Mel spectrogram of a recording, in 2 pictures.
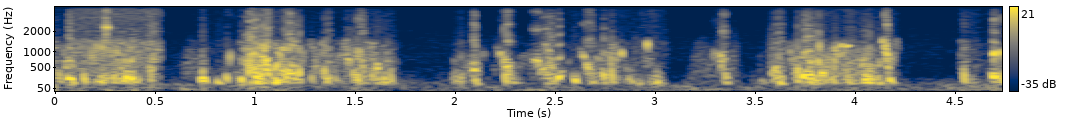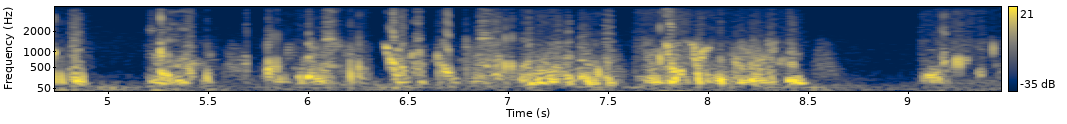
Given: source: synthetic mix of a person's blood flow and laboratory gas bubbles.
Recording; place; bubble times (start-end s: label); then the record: Doppler ultrasound of blood flow; subclavian vein
0.00-0.53 s: bubbles
0.69-1.73 s: bubbles
1.98-2.15 s: bubbles
2.19-3.07 s: bubbles
3.27-3.41 s: bubbles
3.52-4.23 s: bubbles
4.52-4.92 s: bubbles
5.18-5.57 s: bubbles
5.66-5.69 s: bubbles
5.76-6.31 s: bubbles
6.36-7.57 s: bubbles
7.62-8.51 s: bubbles
9.04-9.47 s: bubbles
From the record:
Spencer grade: 4 (maximum detectable bubble signal sounding continuously throughout systole and diastole of every cardiac period, and overriding the amplitude of the normal cardiac signals); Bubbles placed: anywhere in the cardiac cycle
